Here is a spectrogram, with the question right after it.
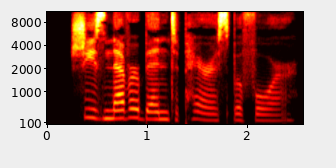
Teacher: Stress never and Paris.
